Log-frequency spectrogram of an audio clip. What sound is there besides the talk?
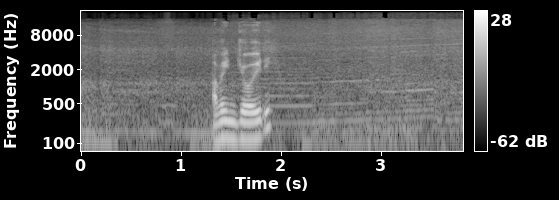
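race car engine rumble in F1 2021 video game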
